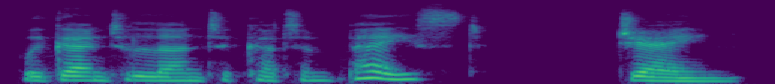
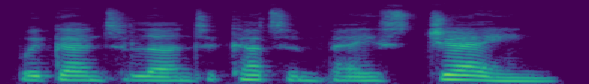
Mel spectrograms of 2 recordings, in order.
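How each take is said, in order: First: There is a pause before "Jane". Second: There is no pause before "Jane".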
